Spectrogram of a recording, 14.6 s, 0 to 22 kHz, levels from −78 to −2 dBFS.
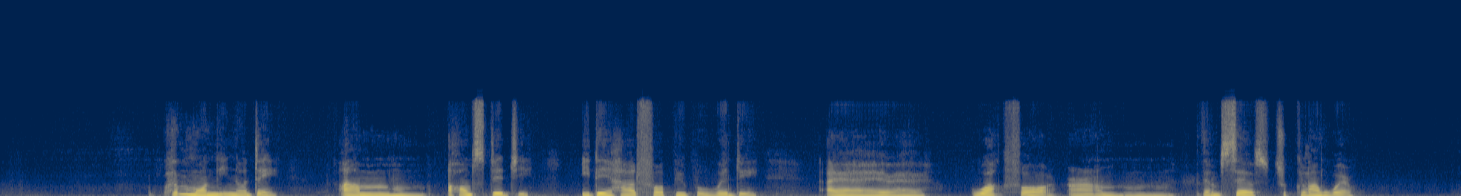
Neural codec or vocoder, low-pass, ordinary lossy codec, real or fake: codec, 16 kHz in and 24 kHz out, 0.6 kbps, FocalCodec, streaming, 2048 codes; 10.8 kHz; Opus, 64 kbps; fake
